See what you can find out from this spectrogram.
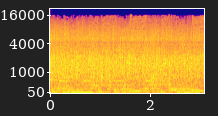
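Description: Steady applause from an audience, a dense wash of clapping that holds at an even, fairly loud level for about three seconds with no voices standing out.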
